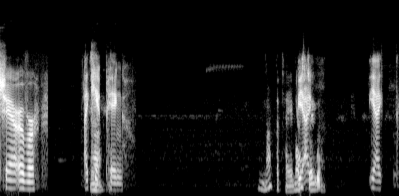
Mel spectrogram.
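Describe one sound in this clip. Adult men talk with animation over an online call.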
